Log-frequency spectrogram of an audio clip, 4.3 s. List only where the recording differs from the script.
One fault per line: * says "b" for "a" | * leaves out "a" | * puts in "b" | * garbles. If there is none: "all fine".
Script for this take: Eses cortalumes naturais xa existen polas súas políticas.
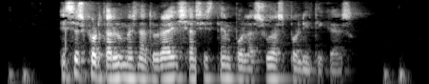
all fine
